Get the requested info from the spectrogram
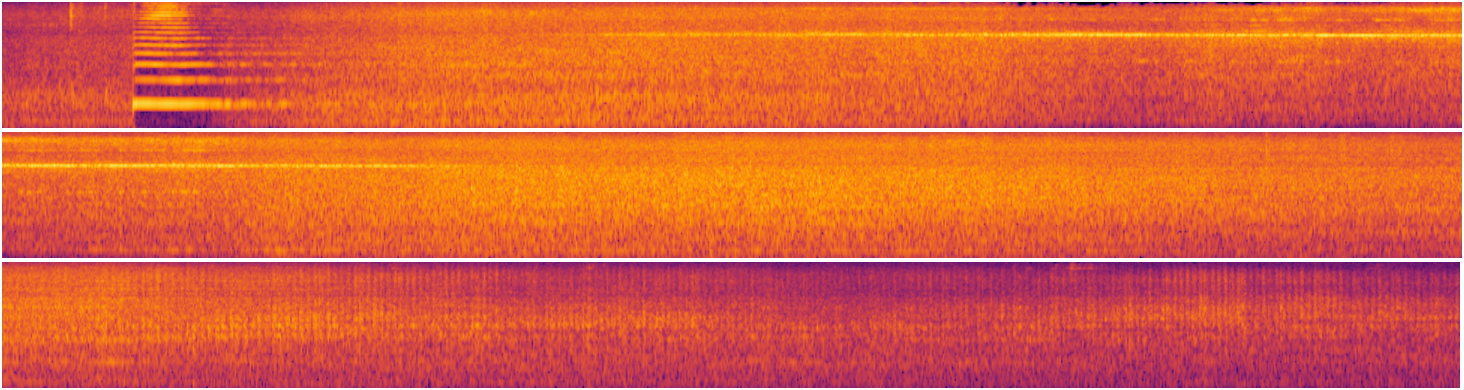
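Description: A short blast on an electric locomotive's horn about a second in, then the locomotive and its passenger coaches rolling past on the rails, with wheel noise and a steady high squeal for several seconds. The train then fades slowly as it draws away.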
